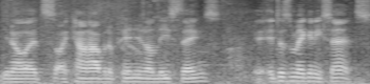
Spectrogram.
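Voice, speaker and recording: With an Irish accent, a man at a medium pitch races along very fast against noticeable background noise. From Ireland. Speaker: gaming commentator. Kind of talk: casual chat. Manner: animated.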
